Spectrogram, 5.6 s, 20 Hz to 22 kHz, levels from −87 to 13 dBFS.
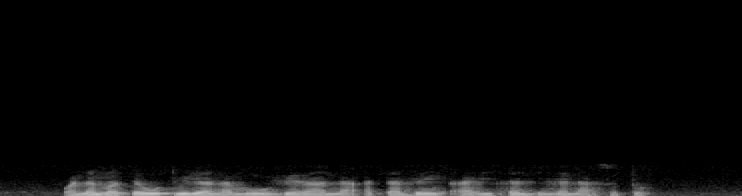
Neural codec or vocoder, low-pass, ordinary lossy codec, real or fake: none; 3.6 kHz; AAC, 16 kbps; real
